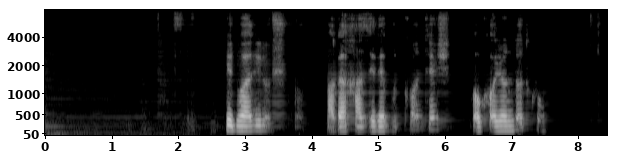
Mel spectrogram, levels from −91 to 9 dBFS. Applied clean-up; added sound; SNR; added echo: neural mask model DeepFilterNet 3.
